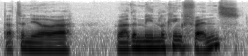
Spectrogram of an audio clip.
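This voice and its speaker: A man's voice: on the low side, moderate pace, dark tone, lightly acted. A man voicing a cheerful male dwarf cousin in a tabletop game, in a fake Welsh accent. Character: male dwarf, jovial cousin reporting from a mine.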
